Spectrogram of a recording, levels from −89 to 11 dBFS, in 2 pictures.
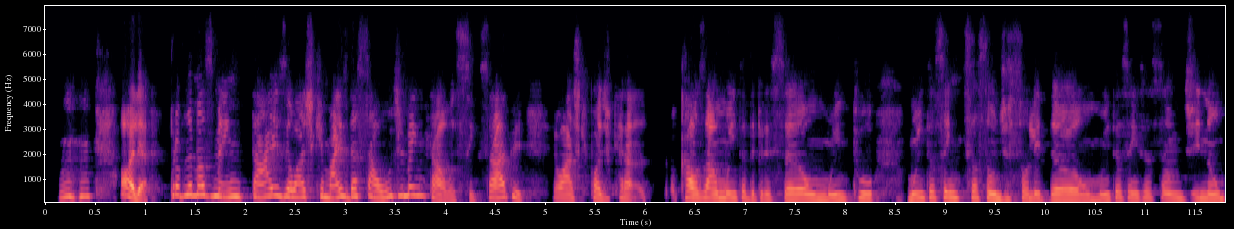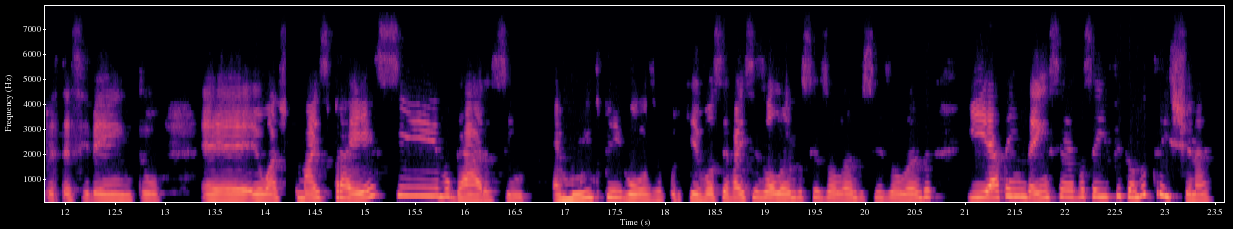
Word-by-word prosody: Uhum, 290 +2 -2 0.3
olha, - - +6 0.2
problemas 360 -1 +2
mentais 295 +1 +1
eu 285 -2 +4
acho 280 0 -2
que 290 - -2
é - - +2
mais 270 +3 +1
da 305 - +3
saúde 305 +2 -1
mental 330 - 0
assim, 165 -1 -12
sabe. 245 - -1 0.3
Eu 225 - -2
acho 215 0 -2
que 215 - -23
pode 215 -2 -2
cra 215 -2 -5 0.3
causar 230 -2 +3
muita 225 0 0
depressão, 205 -1 0
muito 200 +3 -1 0.3
muita 225 +4 0
sensação 230 -2 0
de 195 -1 -1
solidão, 195 -3 0
muita 195 +5 -3
sensação 215 -1 -3
de 210 +2 -7
não 205 0 +1
pertencimento. 200 0 -3 0.4
Eh, 195 -1 +3
eu 200 0 +4
acho 210 0 -3
que - - -6
mais 230 +2 0
pra 250 -4 +2
esse 335 +10 +1 0.4
lugar, 205 -10 +1
assim, 165 0 -6 0.3
é 190 - +1
muito 215 +6 +4
perigoso, 190 - +1
porque 190 +2 -1
você 215 +3 0
vai 220 +1 +1
se 250 +3 -4
isolando, 230 0 +3
se 230 +3 -6
isolando, 220 -2 -2
se 215 +3 -10
isolando 220 +3 0 0.4
e 255 0 +3
a 245 +1 +5
tendência 270 -2 +2
é 275 - -1
você 285 +2 -2
ir 280 -1 +1
ficando 300 +1 +2
triste, 295 - +2
né. 190 +2 -1
225 Hz, 160 wpm, -21 LUFS, 200-265 Hz, 0.4 s, olha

